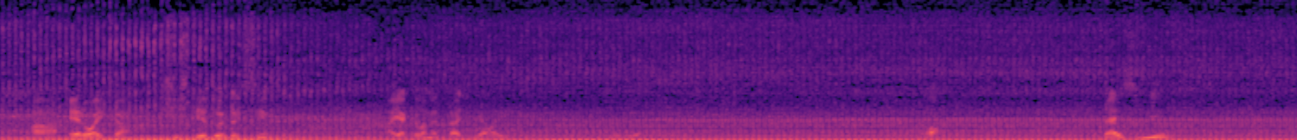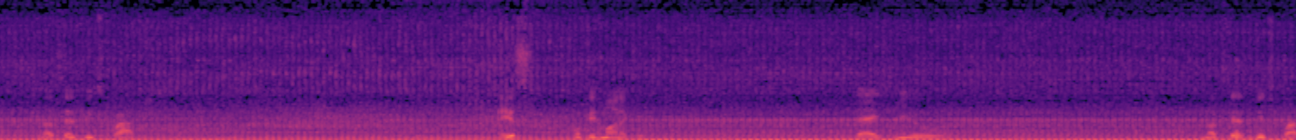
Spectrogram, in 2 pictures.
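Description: A motorcycle engine idles with a steady low rumble.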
